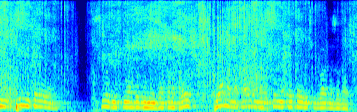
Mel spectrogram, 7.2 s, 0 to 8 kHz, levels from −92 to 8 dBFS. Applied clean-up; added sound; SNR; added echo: none; Tearing; 6 dB; reverberation time 0.9 s.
